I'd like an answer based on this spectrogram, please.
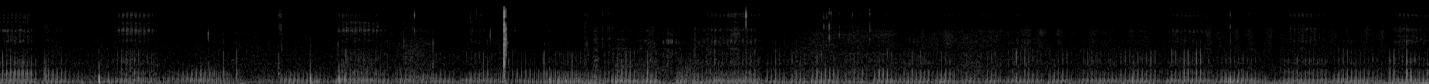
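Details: A soft, low purr rolls on without a break from Akari, a domestic cat filmed in her first two months at home, with a few faint clicks scattered through it and one sharp tap midway.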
